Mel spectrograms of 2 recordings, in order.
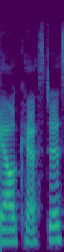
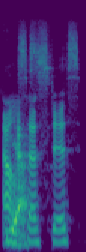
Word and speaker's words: Alcestis: So one, just to point of clarification, for my listeners, I'm going to say Alcestis because I always have, but I recognize that Alcestis is also a valid pronunciation in English.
